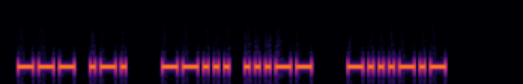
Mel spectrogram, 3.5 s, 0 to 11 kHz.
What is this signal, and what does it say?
Morse code, heard as a keyed tone, about 44 wpm, 700 Hz. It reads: OR 73 <BK>
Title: Speed-Racing Common QSO Phrases - 35wpm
